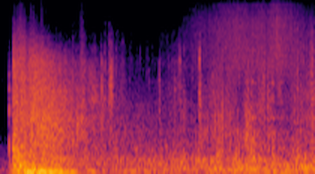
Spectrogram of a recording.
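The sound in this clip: An elephant gun is fired down at undulating ground: one sudden, heavy blast with a deep low thump, followed by a long rumbling decay that fades slowly.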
